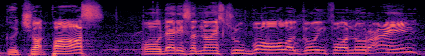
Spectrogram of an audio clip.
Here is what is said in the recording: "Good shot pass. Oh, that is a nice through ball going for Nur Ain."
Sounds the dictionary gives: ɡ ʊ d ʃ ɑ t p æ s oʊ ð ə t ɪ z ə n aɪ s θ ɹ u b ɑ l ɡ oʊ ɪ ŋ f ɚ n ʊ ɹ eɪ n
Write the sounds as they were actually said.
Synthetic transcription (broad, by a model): ɡ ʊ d ʃ ɑ t p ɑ s oʊ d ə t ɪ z ə n aɪ s t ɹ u b ɑ l ɡ oʊ ɪ ŋ f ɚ n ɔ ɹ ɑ n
